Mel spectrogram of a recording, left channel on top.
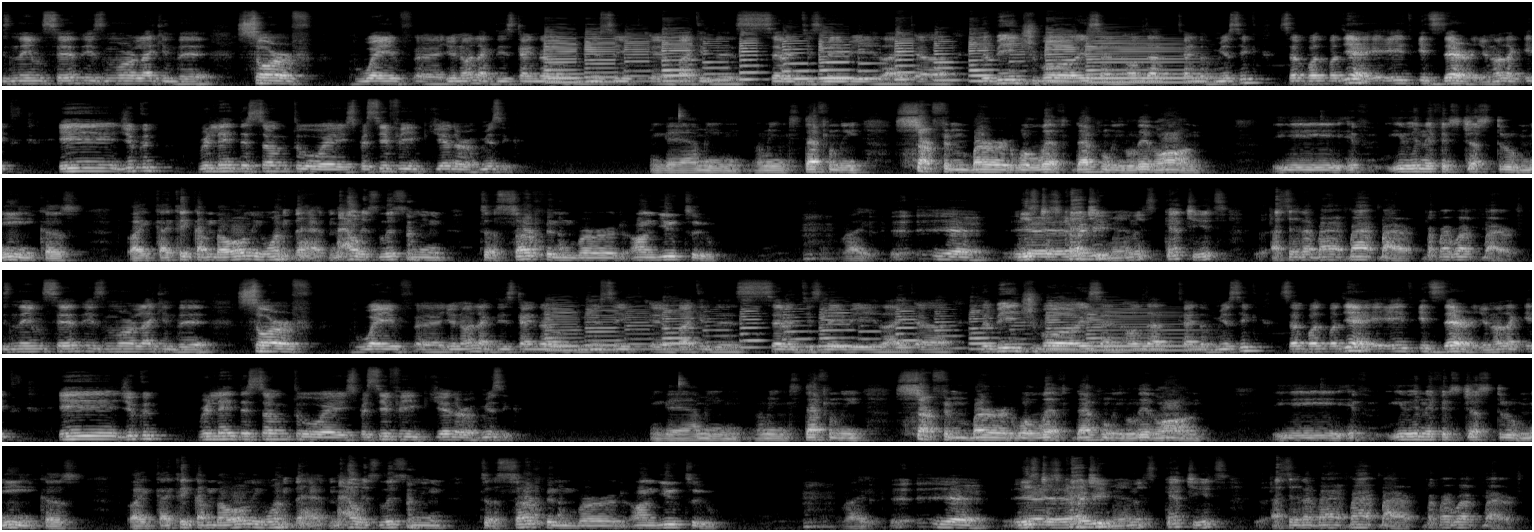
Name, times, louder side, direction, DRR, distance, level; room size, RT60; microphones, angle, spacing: voice 1, 0.0-3.1 3.5-9.5 9.7-12.5 12.9-15.3 15.9-16.8 17.3-20.4 38.6-38.8 39.5-41.7, right 1 dB, 5° left, -2 dB, 0.9 m, -23 dB
Wind instrument woodwind instrument, 5.4-12.2, left 4 dB, 85° left, 0.6 m, -25 dB
voice 2, 21.8-27.3 27.6-27.7 28.0-35.0 35.4-37.7 39.0-39.3 40.7-45.7, left 3 dB, 25° left, -1 dB, 0.4 m, -24 dB
2.5 x 2.3 x 3.6 m, 0.34 s
head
